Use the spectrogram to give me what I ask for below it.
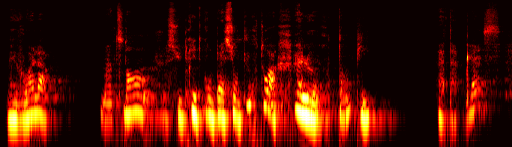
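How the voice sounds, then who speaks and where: A woman voicing a gruff, bearded male puppet master in an audiobook, stern yet softhearted. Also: fairly high pitch. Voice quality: gruff, sneezing. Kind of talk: audiobook character reading.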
